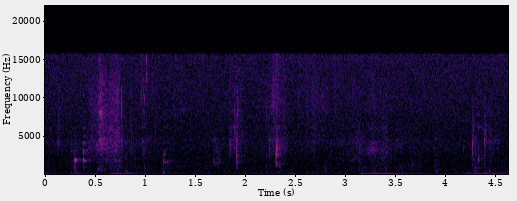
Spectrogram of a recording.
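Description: Close-miked chewing of soft stollen, with scattered small mouth clicks and smacks and a few soft low bumps.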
